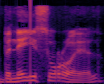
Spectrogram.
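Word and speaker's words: בני ישראל: Translation and explanation of this is that the Bnei Yisrael, which is actually how you pronounce the people of Israel in Hebrew, were given the national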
